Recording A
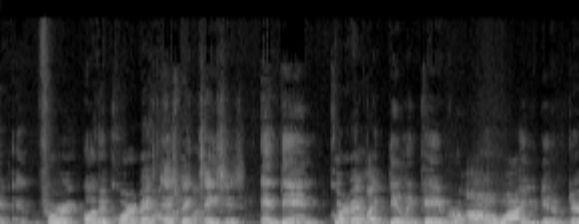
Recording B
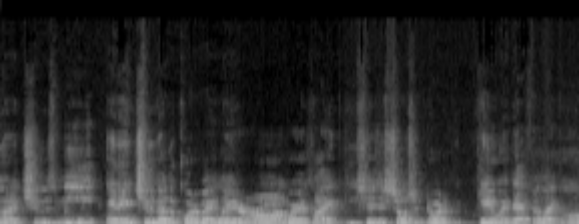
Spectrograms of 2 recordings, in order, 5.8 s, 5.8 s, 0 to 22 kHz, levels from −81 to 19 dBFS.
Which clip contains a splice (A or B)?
A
